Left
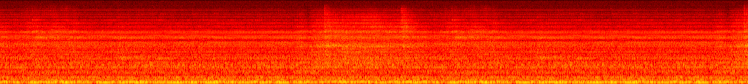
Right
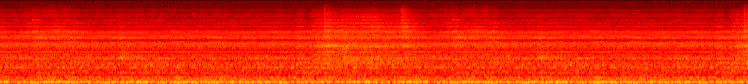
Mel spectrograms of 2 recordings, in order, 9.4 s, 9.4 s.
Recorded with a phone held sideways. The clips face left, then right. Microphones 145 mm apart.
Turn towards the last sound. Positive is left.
turn(degrees=70)  # may be behind; listen again after turning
